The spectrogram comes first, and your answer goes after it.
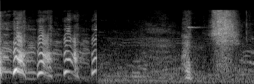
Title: Sneezing on people prank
